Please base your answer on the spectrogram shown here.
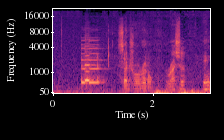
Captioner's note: buzzer chiming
